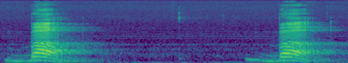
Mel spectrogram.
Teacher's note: देखिए, लिप्स को हमने क्लोज लाए, अपर लिप और लोअर लिप को दोनों को एक साथ लेकर आए और दोनों लिप्स बंद हुए हैं. कोई प्रेशर नहीं, जेंटली ये लिप्स टच हो रहे हैं एंड द वॉइस सामने आती है ब, ब.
